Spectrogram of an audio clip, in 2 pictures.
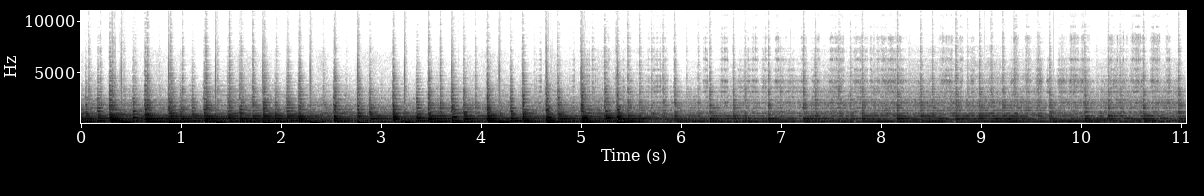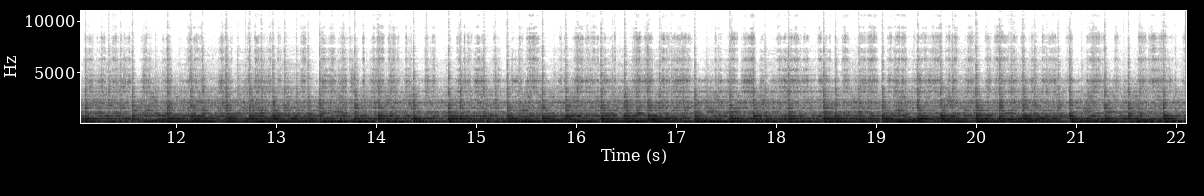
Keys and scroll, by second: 0.0 4, 1.7 m, 1.8 e, 2.0 a, 2.1 l, 2.2 Return, 6.6 3, 7.1 ].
